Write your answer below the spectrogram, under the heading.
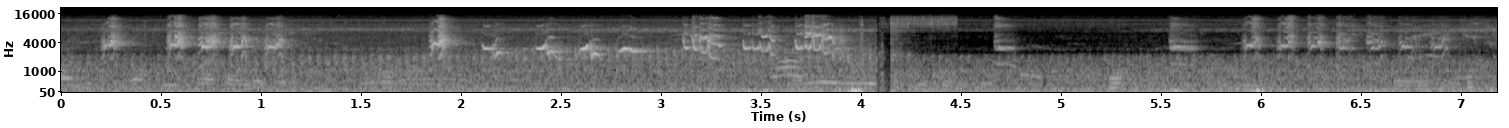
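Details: Oriental magpie-robin singing: clear whistled phrases and sharp high chirps in short bursts with brief pauses, over steady low background hiss, a faint thud midway.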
